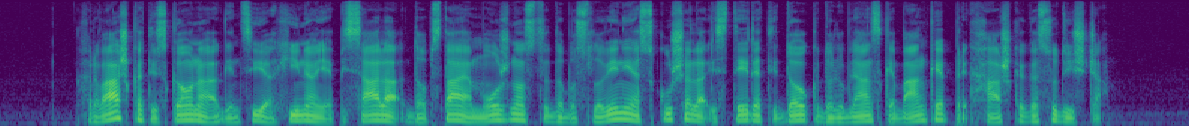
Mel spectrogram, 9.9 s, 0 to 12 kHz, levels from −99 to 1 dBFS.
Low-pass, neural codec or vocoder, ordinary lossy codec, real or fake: none; none; none; real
